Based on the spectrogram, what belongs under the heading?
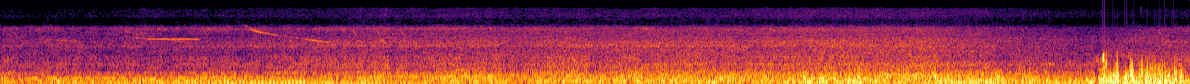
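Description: Vehicle engine running steadily while driving on an unpaved gravel road, with tyre and road noise. Near the end comes a short burst of rattling knocks.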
